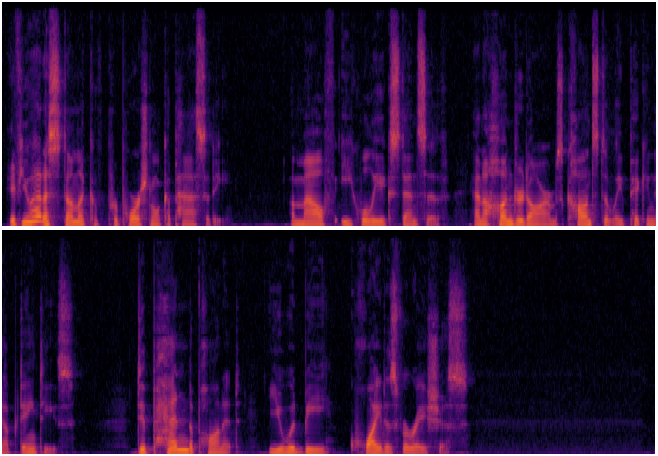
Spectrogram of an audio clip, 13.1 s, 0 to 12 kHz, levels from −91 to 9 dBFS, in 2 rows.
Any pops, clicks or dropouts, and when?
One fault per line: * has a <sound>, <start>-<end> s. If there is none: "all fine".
all fine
